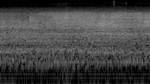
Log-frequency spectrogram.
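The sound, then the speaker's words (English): The drop sequence sound effects of the Tower of Terror ride, a loud, steady roaring rush that holds level throughout with no voices. “That's an intense drop sequence. It's more intense than the actual ride.”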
